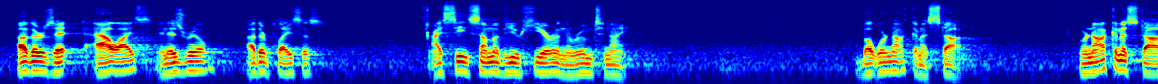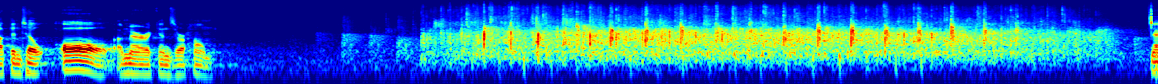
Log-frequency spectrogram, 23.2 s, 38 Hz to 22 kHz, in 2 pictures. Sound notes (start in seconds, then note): 17.5 applause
